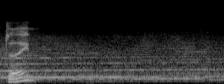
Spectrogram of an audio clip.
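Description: A steady, even drone holding a few fixed tones, with no rise or fall in pitch. It follows the clipped end of a commentator's word in the first moment.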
